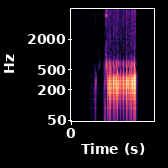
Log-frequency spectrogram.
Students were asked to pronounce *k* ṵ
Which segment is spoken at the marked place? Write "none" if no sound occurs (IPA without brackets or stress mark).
k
